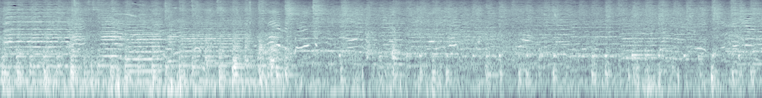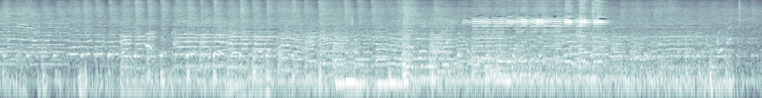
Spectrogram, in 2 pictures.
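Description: Cimarrona brass band music playing continuously, brass instruments carrying the tune, with voices mixed in. A shrill high tone sounds for about two and a half seconds near the end.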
